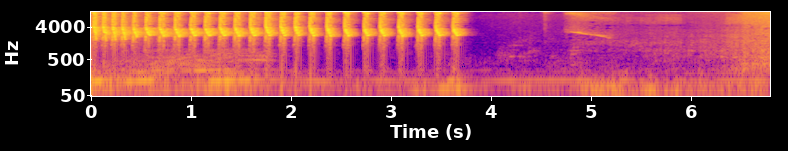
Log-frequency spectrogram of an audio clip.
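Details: Oriental white-eye in a medium-speed song used to train competition birds: evenly spaced, high, clipped notes at about five per second for nearly four seconds, then quiet with a faint downslurred note.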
